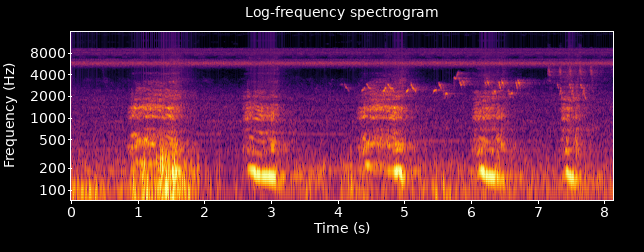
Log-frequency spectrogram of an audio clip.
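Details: Simba, a 16-year-old male African lion at a zoo, gives a series of deep, booming roars in rhythmic bursts.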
